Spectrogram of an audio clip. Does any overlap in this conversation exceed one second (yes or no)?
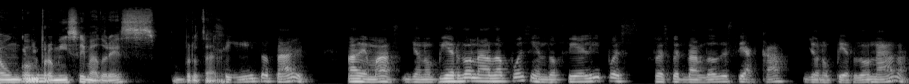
no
